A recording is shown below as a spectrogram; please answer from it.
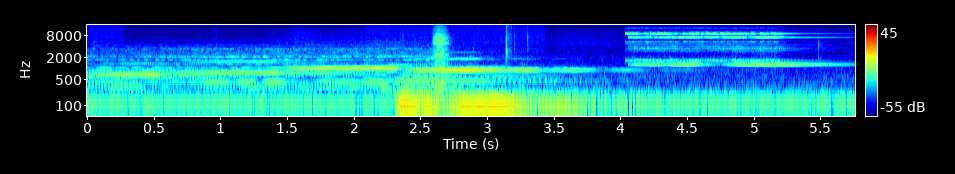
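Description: A telephone bell rings in a home, one clear burst of ringing standing out against a quiet low hum, loud and close, with no talking over it.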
